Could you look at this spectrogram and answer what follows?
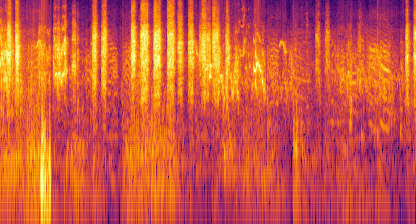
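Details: Budgies chirp in short clipped bursts and squeaky twitters, with a low thump near the start and gaps between the louder calls.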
